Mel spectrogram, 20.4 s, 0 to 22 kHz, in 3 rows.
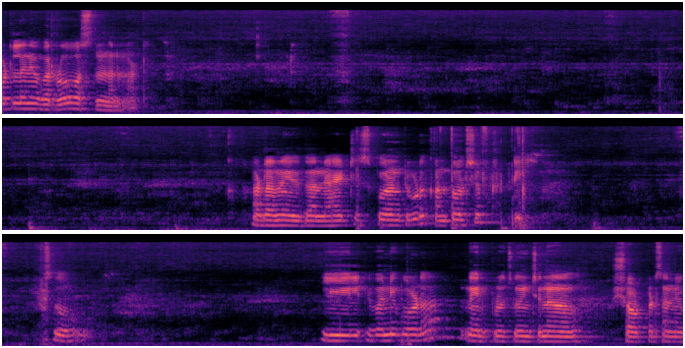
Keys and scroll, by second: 11.7 ctrl+shift+t.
